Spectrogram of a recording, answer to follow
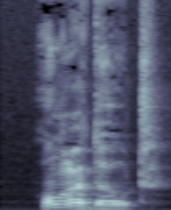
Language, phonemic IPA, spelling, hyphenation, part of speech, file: Dutch, /ˈɦɔ.ŋərˌdoːt/, hongerdood, hon‧ger‧dood, noun, Nl-hongerdood.ogg
- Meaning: death by starvation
